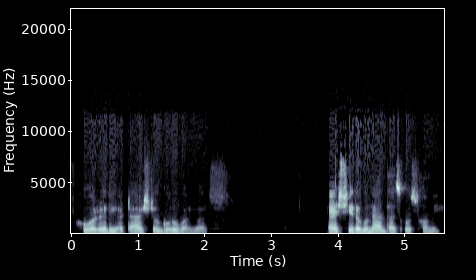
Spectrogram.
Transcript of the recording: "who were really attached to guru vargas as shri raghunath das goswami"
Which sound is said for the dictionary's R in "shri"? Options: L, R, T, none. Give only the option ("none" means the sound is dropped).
none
